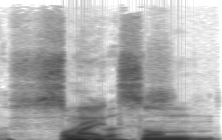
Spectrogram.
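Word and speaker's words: Smythson: Ja, Smithson. – Smithson, tror jag. – Svårt det blev. – Ja, jag vet. – S-M-Y-T-H. – Precis.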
